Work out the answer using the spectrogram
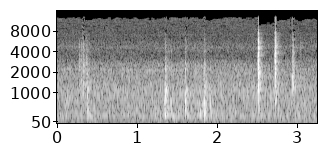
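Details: Yamaha DT 250 enduro two-stroke being slowly turned over after it ran hard and loud, wouldn't stop with the kill switch, then quit abruptly: irregular dull clunks and grinding, scraping clicks indicating internal damage. Cause suspected, not confirmed.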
